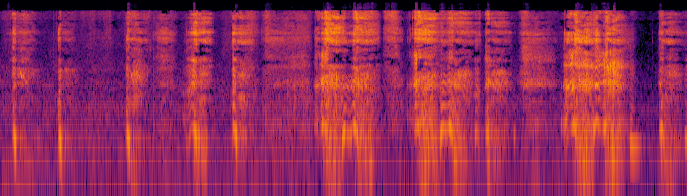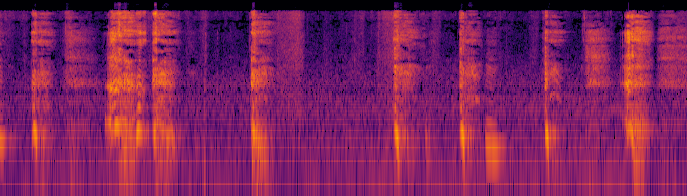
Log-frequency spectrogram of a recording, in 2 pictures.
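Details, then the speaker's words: Adult woman in a long coughing fit she cannot stop, with repeated sharp bursts and barely any pauses, followed by laughter. "I love the inability to stop the cough and the way completely overwhelms her it is so exciting"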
